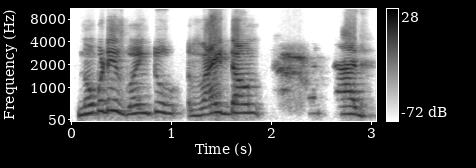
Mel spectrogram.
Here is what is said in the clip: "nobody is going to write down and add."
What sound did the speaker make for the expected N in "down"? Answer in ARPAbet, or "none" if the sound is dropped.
none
